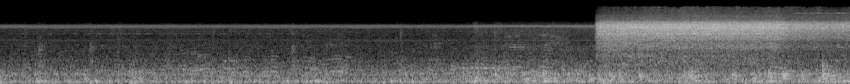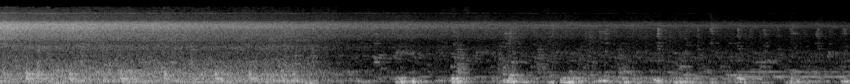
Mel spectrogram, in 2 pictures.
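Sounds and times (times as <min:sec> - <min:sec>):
train wheels rumbling on track: 0:04.3 - 0:17.0
loud hiss: 0:06.0 - 0:14.5.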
